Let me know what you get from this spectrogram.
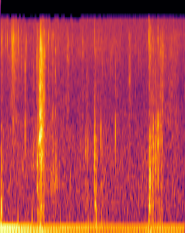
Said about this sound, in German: Stille. Es ist nichts zu hören als die eigenen Schritte. Knirschen auf Dolomitengeröll.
